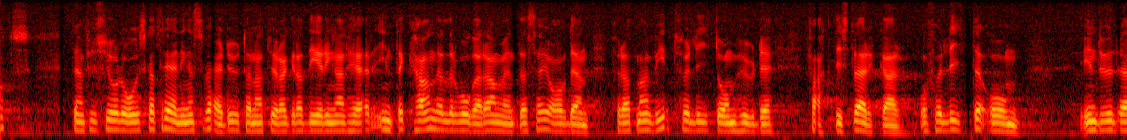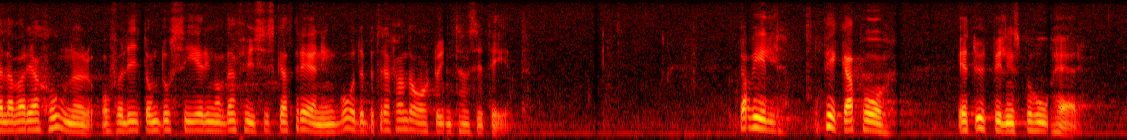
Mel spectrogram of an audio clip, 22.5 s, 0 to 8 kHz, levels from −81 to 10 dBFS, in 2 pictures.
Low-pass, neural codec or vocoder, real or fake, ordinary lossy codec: none; none; real; none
